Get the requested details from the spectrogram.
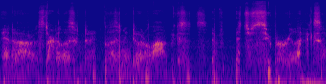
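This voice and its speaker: Someone whispers at a fairly quick pace. Noticeable background noise runs underneath. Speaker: ASMR gaming channel host. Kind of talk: gameplay commentary. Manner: whispered.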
